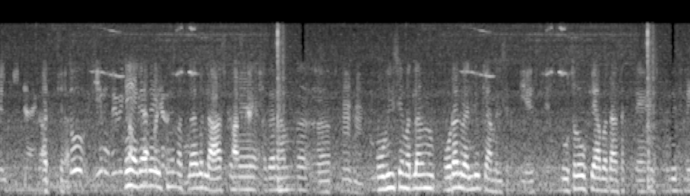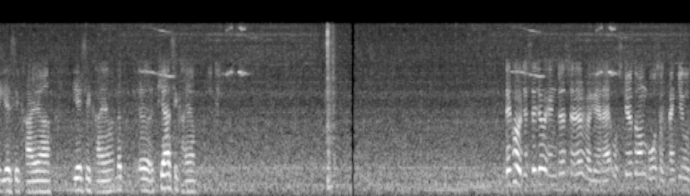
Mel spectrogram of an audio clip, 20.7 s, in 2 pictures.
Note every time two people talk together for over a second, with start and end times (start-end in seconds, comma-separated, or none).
1.8-4.0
